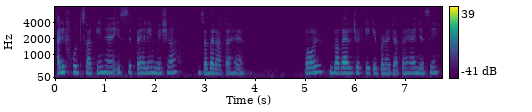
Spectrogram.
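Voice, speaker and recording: A woman teaching Quran reading, sounding out syllables in slow, emphatic drills. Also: fairly high pitch, little pitch movement, darkish tone. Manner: drawn-out, emphatic pronunciation drills.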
